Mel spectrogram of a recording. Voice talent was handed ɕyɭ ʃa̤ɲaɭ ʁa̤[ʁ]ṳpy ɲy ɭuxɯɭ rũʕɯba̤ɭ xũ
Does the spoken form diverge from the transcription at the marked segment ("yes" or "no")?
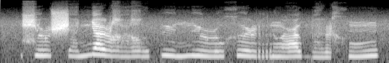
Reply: no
